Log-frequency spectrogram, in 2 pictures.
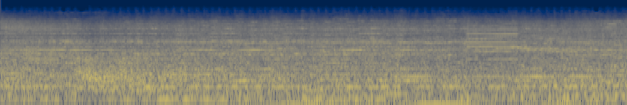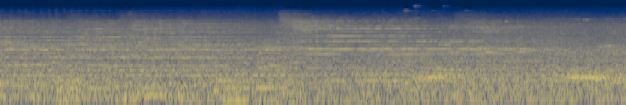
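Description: Music played for the Bellagio fountain show, with long held notes, over a steady rushing noise from the fountain's water jets.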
